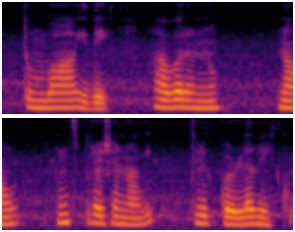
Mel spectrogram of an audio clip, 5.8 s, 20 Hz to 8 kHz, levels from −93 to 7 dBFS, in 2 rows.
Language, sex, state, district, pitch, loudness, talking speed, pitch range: Kannada, female, Karnataka, Bellary, 200 Hz, -24 LUFS, 50 wpm, 190-210 Hz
